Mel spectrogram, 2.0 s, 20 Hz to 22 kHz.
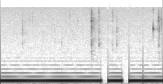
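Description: Native Instruments Massive software synth patch, an oscillator through the Lowpass 2 filter, sounding one low note that is held for over a second and then retriggered twice at the same pitch. Very warm and fuzzy, with the top end filtered away.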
